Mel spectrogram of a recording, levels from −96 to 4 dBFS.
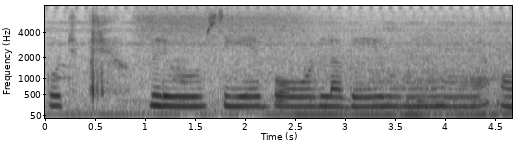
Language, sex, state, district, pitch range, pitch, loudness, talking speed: Hindi, female, Punjab, Pathankot, 220-225 Hz, 225 Hz, -22 LUFS, 90 wpm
